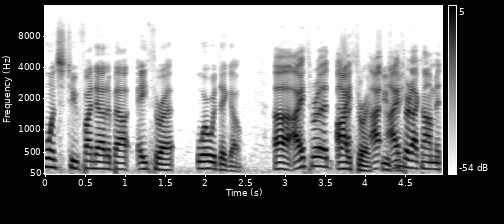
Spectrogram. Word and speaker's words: Aithre: It comes from the Greek feminine version of ether, like the ether Oh, out okay, there.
